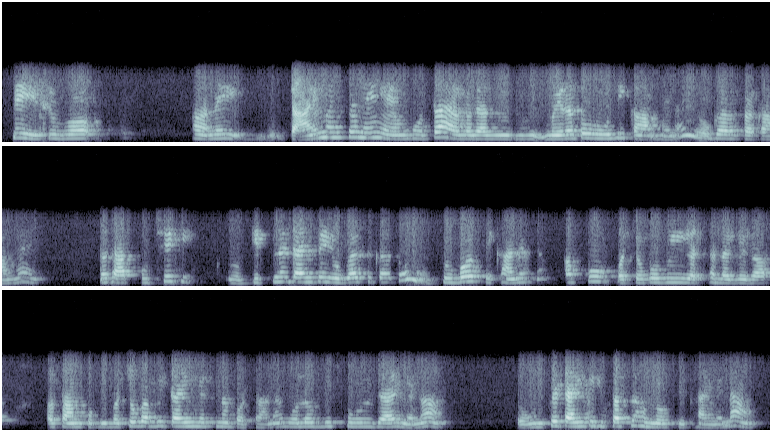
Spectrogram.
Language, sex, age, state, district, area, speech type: Hindi, female, 30-45, Madhya Pradesh, Seoni, urban, conversation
